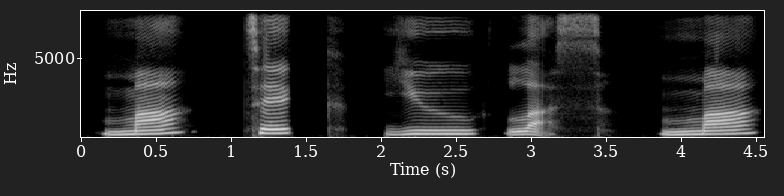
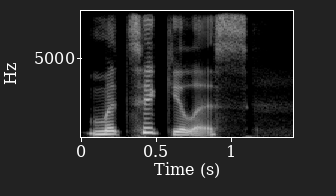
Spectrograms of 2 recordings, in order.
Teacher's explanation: The stress is on the second syllable, meticulous.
